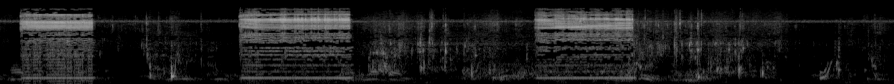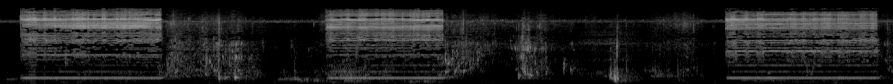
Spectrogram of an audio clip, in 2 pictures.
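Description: Homemade high-voltage electrofishing shocker buzzing loudly in six bursts of about a second each, a few seconds apart, as the current is switched into the water through the probe rods to stun fish. Water splashes and trickles between bursts.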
